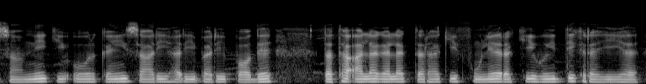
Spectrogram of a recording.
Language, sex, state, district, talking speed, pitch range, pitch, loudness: Hindi, male, Jharkhand, Ranchi, 175 wpm, 120-130 Hz, 125 Hz, -22 LUFS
